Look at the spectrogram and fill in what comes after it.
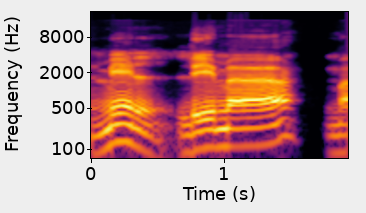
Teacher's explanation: Ini ya lam ma'il, apabila sesuatu suku kata bertemu dengan huruf yang sukun, gabungkan dia. Tanwin bertemu dengan lam dibaca dengan idgham bila gunnah. Dia idgham tapi tidak boleh baca dengan gunnah.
